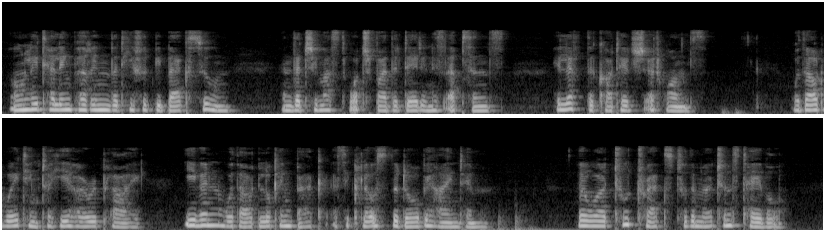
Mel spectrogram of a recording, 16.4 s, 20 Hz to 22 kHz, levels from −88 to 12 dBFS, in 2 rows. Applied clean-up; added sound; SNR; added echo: neural mask model Resemble Enhance denoiser.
